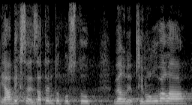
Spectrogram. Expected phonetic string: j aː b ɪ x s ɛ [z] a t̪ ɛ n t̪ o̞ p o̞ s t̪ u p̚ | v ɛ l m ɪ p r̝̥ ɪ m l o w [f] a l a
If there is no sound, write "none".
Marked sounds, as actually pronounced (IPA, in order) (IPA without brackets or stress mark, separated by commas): z, v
